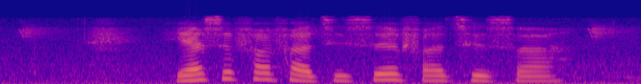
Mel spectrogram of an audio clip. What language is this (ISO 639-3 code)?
sot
